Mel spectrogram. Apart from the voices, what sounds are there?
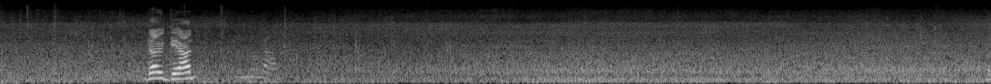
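strong flowing floodwater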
